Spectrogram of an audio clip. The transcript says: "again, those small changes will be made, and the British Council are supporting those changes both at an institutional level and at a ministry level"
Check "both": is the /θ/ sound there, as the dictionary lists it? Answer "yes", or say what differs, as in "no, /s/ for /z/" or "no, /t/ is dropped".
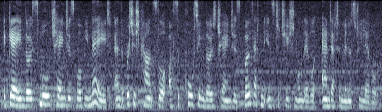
yes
